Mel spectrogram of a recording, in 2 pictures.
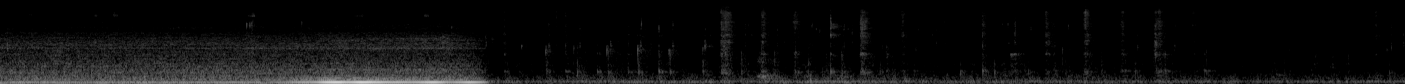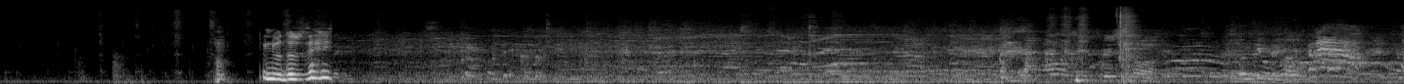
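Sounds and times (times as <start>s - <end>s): loud low hum: 0.0s - 4.9s
cat licking yogurt: 4.8s - 17.4s.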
